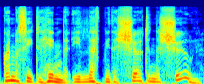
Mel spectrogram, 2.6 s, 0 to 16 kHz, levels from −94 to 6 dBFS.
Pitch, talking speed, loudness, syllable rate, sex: 130 Hz, 280 wpm, -16 LUFS, 5.7 syllables/s, male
